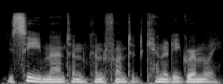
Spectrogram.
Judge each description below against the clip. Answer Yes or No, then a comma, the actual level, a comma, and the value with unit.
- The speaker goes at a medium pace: Yes, average, 160 wpm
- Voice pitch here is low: Yes, low, 115 Hz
